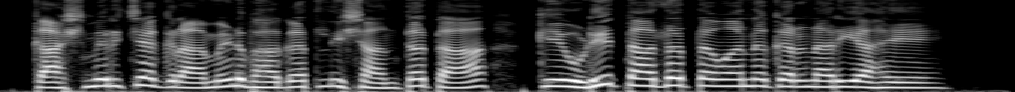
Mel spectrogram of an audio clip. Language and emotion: Marathi, happy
